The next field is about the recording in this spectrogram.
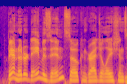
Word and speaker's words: Notre Dame: But it's Alabama, Clemson, Notre Dame, and Oklahoma. – Thank you for pronouncing Notre Dame in the Irish way.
